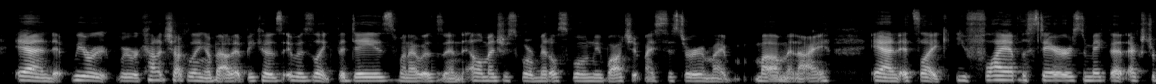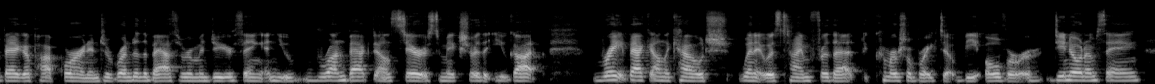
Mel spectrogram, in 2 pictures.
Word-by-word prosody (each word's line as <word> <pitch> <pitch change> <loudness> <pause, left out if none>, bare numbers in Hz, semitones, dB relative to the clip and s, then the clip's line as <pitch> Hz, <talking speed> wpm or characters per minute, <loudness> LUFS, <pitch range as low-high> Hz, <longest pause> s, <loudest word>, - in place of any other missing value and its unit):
and 180 -6 +5
we 200 0 +2
were 180 -3 +1
we 165 - -3
were 155 -2 +1
kinda 200 +4 -3
chuckling 180 -5 -2
about 150 - +1
it - - 0
because 165 -1 0
it - - -1
was 175 -1 -2
like 170 - -1
the - - -1
days 170 +2 +2
when 160 -2 -4
I 150 - +1
was 160 +1 0
in - - -3
elementary 170 0 -2
school 170 -1 -4
or - - -1
middle 155 +1 -2
school 165 -1 -4
and 160 - -4
we'd 155 - -2
watch - - -1
it, 445 - -5
my - - -3
sister 165 -2 -2
and 150 - -4
my 145 0 -3 0.3
mom 80 -1 +1
and - - -4
I, 160 +3 -1 0.5
and 160 -4 +6
it's, 175 - -1
like, 170 - 0
you 190 -1 -6
fly 200 +3 +3
up 195 0 +1
the 195 - -5
stairs 90 - +1
to - - -7
make 180 0 -2
that - - +2
extra 180 0 -3
bag 170 -1 +3
of 165 - +1
popcorn 170 -3 0
and 145 +1 -1
to 165 - -2
run 170 +1 +1
to 175 - +2
the 170 0 0
bathroom 165 0 0
and 165 - -2
do 165 - -1
your 165 +1 +2
thing 165 -2 -3
and 175 0 -3
you 160 +3 -3
run 180 0 0
back 175 -1 +1
downstairs 170 0 +2
to 170 - -6
make 165 -1 -3
sure - - 0
that - - -3
you - - -6
got - - +3 0.6
right 200 +4 +3
back 185 -1 +5
on 180 - +1
the 175 - -2
couch 165 -3 0
when 175 -2 0
it - - +1
was 155 0 +4
time 165 -1 -2
for 170 0 -1
that 155 -2 -1
commercial 170 -2 -1
break 160 -1 -2
to - - -3
be 160 -2 -2
over, 165 +1 0
do 190 0 -3
you 190 - +3
know 190 -1 +5
what 185 - +4
I'm 180 +1 0
saying? 180 0 -3
170 Hz, 240 wpm, -23 LUFS, 160-180 Hz, 0.6 s, and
